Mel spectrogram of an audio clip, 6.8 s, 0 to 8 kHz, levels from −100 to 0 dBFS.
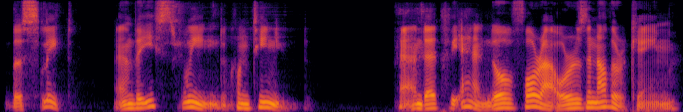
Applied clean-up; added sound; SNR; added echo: neural mask model DeepFilterNet 3.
